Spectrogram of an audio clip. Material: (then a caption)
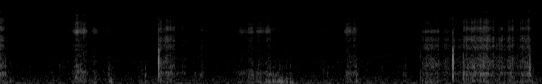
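Paper. A pen writes green Korean letters on a lined paper notebook page, making quiet, bright scratching strokes. Short bursts of hissy friction and small sharp ticks come in clusters, separated by near-silent pauses.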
